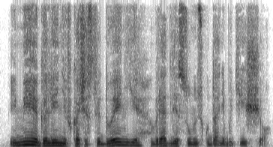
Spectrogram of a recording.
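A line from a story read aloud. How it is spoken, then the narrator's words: Sighing. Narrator (Russian): вздохнул Майлз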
